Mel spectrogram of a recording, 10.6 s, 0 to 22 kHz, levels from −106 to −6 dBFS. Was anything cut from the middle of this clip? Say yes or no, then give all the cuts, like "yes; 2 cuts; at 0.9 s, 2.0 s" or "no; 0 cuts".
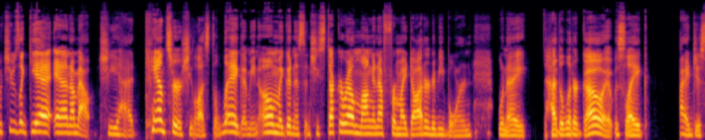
yes; 2 cuts; at 1.5 s, 7.4 s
